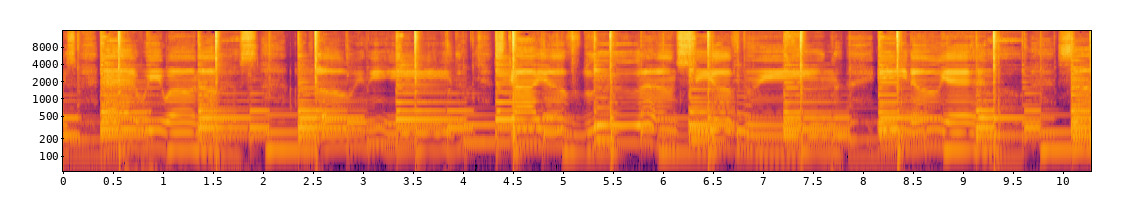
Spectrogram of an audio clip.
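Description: Acoustic guitar strummed in a steady rhythm, with a man's voice singing the melody over it in short phrases.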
